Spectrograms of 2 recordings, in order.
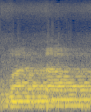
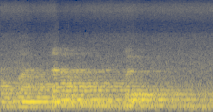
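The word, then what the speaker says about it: وَتَبَّ: Wat be jangan gini wat. Nah itu salah bacanya karena tasdidnya hilang. Kalau baca itu watab itu tasdidnya hilang.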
